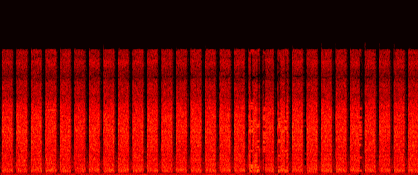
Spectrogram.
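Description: Handheld spirit box sweeping through radio stations: loud, steady white-noise static chopped by rapid, regular breaks, about ten a second.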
